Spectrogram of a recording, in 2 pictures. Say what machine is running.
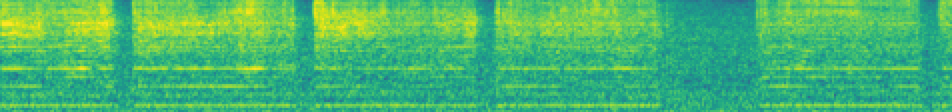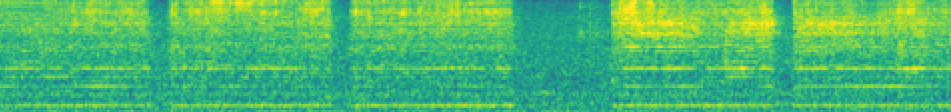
slide rail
